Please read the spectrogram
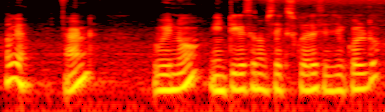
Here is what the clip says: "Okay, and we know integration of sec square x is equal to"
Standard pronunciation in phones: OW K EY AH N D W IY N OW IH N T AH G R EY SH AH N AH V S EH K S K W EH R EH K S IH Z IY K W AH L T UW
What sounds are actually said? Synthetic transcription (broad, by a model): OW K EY AH N D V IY N OW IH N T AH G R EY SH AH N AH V S EH K S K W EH R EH S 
